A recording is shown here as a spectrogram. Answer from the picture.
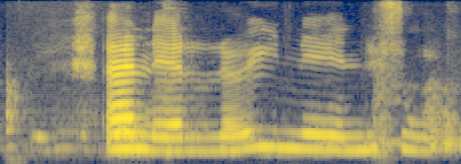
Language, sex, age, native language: Icelandic, female, 9, Icelandic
